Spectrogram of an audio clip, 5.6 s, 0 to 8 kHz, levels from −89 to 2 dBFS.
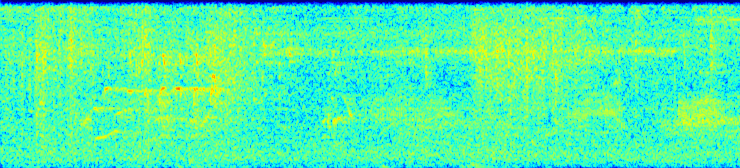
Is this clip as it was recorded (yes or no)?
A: yes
